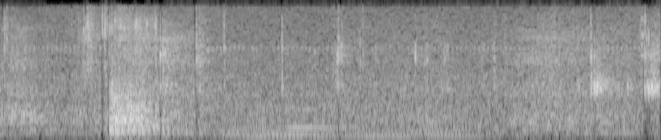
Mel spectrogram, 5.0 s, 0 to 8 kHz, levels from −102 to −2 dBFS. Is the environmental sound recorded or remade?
recorded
